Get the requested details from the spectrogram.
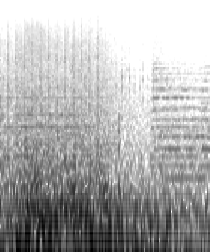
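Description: A plane's engine roars.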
